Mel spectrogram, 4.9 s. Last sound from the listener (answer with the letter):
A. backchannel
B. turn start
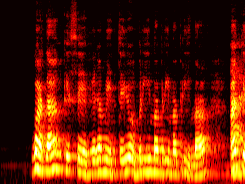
A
